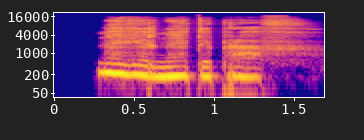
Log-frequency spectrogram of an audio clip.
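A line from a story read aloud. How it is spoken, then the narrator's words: Sighing. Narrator (Russian): вздохнула я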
